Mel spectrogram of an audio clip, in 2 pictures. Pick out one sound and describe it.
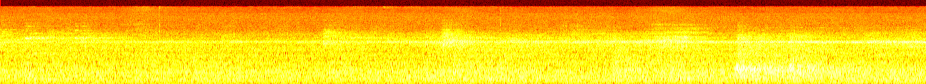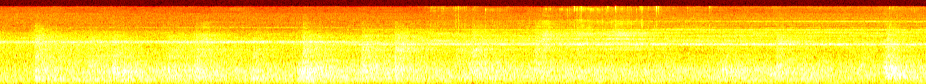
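Train wheels squeal with a high, steady screech on the rails.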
